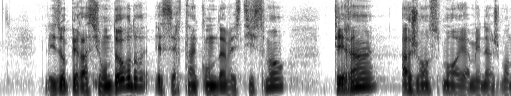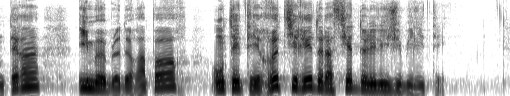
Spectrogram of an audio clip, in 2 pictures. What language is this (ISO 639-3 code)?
fra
